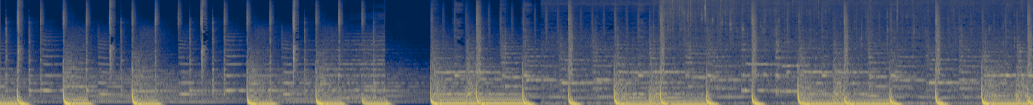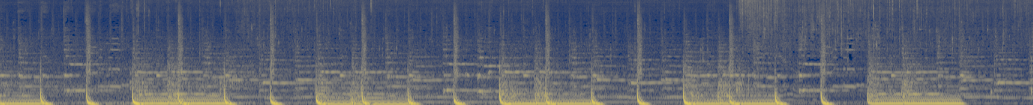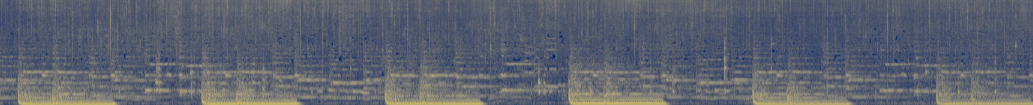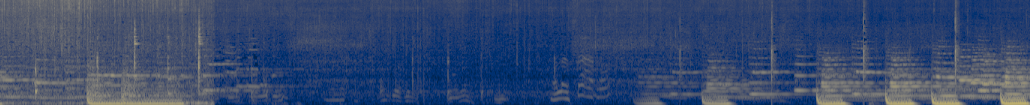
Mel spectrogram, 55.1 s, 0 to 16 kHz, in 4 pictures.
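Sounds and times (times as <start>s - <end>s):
music with bass beat: 0.0s - 5.2s, 5.8s - 44.2s, 49.9s - 55.0s
onion and garlic sizzling in oil: 6.0s - 55.0s
wooden spoon stirring: 23.6s - 44.2s.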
